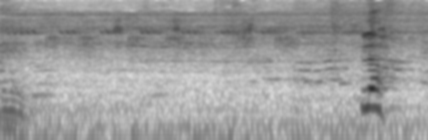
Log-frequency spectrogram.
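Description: Crickets chirring steadily in the background, a faint high even sound under the room noise.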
